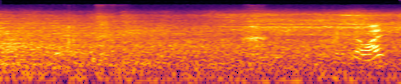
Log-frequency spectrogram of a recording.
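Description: Steady, even hum of city street traffic with no distinct events.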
